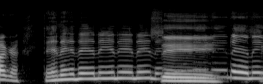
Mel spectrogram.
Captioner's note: humming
